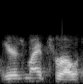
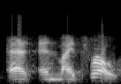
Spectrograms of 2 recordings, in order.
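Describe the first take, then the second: First: A tight, throat-squeezed voice, lightly done; throaty voice demo. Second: Said in the usual way. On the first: Shown as a demonstration. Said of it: "I sound a little like Don Knotts' Barney Fife".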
